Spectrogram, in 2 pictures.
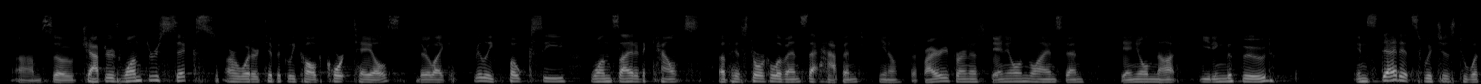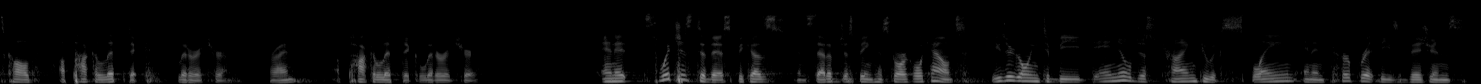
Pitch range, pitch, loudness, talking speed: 115-145 Hz, 125 Hz, -41 LUFS, 155 wpm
